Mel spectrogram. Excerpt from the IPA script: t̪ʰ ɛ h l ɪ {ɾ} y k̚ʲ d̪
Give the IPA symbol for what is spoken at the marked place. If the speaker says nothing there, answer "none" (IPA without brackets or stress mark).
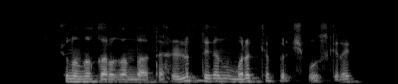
l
